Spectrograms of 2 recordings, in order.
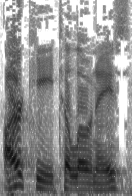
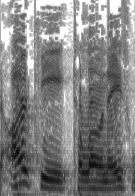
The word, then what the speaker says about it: archi-telones: An archi-telones A-R-C-H-I-T-E-L, long O-N, long E-S. An archi-telones was a chief tax collector.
